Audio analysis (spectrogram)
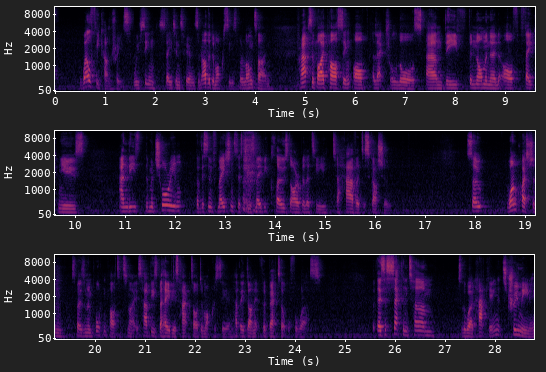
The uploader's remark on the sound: A recording of an Exponential View salon held in London in May 2017.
